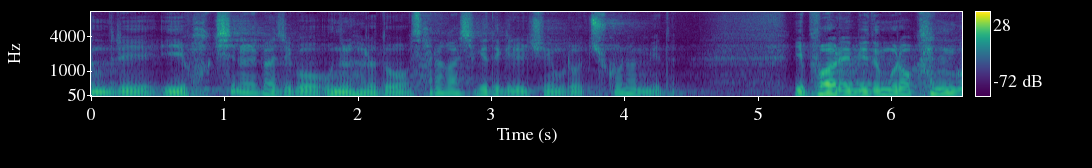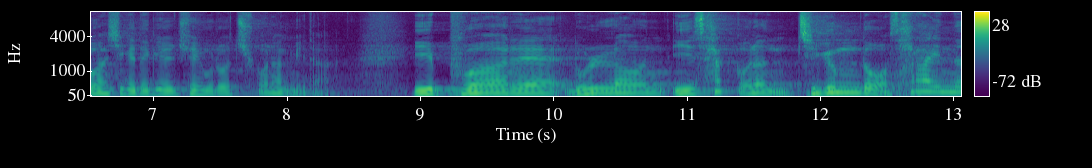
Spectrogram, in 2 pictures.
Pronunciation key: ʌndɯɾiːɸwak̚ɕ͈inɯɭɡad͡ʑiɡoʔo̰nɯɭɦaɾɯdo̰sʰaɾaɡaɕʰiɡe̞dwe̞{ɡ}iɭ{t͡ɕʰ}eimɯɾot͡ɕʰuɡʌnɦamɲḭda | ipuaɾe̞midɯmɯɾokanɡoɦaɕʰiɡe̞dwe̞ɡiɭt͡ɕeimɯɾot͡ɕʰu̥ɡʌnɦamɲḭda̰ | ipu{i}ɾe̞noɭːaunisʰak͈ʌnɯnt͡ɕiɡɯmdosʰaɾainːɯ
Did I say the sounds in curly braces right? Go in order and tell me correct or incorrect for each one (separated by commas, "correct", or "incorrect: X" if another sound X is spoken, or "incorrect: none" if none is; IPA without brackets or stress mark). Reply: correct, incorrect: t͡ɕ, incorrect: a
